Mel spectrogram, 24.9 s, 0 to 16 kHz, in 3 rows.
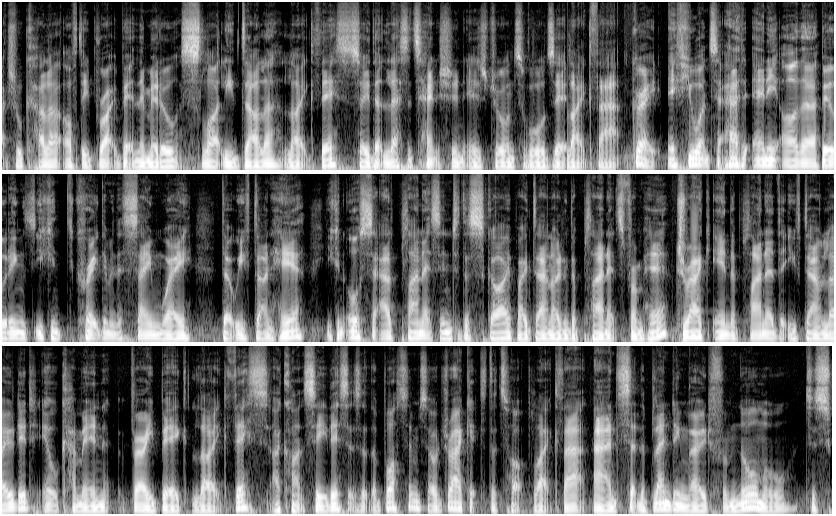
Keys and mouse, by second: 2.7 click, 4.5 click, 5.7 click, 6.7 click, 7.0 click, 7.4 shift+click, 7.6 ctrl+z, 8.1 click, 12.4 click, 13.8 right click, 15.0 click, 19.6 click, 22.7 click, 24.4 click.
